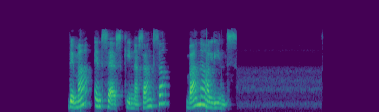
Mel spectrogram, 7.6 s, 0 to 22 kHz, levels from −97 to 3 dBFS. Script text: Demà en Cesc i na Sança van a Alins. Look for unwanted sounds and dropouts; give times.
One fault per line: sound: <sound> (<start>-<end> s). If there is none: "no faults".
no faults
